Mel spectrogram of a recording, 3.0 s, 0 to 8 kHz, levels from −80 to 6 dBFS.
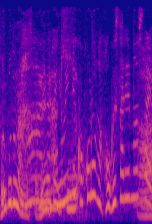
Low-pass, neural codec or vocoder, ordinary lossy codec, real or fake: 7.2 kHz; none; none; real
